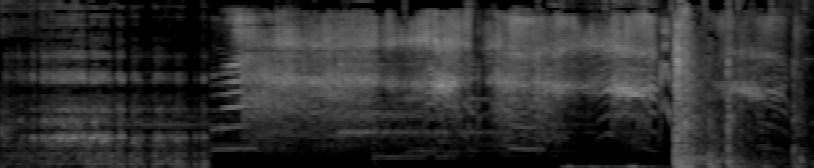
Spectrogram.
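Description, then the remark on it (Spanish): A young girl sitting in her crib at night screams and cries loudly in sustained, strained wails lasting several seconds, preceded by a muffled rumble and ending with a sudden clatter. “La luz del pasillo estaba encendida y ella estaba sentada en la cuna llorando”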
